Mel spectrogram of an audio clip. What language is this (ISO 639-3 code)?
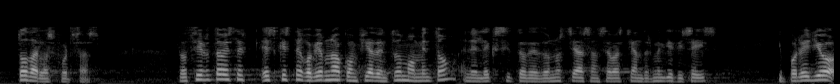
spa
